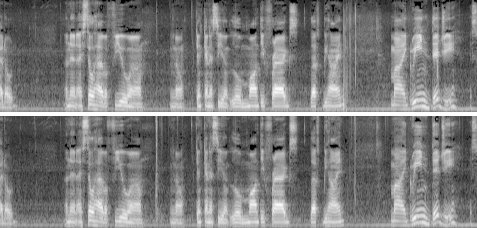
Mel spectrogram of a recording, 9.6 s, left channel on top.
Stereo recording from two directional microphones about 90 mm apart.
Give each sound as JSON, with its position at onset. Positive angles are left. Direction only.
{"t": 0.0, "sound": "speech", "side_deg": -15}
{"t": 7.8, "sound": "speech", "side_deg": -25}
